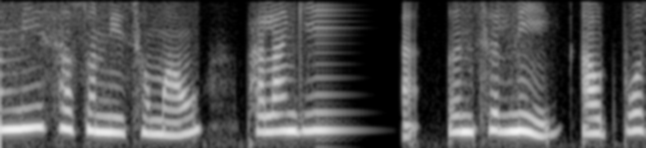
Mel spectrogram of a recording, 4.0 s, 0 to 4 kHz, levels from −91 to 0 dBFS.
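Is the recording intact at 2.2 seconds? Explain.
No, 2.2 s falls inside a gap from 1.98 to 2.53 s, likely a long network dropout: the last sound smears into a fading buzz, then silence.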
